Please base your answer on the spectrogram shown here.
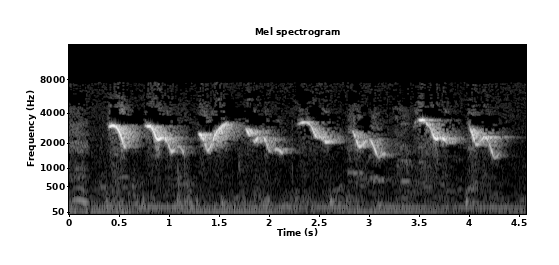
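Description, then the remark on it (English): Someone whistles an imitation of a bird call: a quick series of about eight bright, downward-sliding notes, loosely paired, over a faint low background hum. “Then there's what are some, some other bird calls?”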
